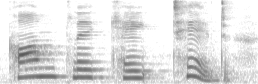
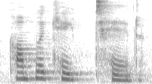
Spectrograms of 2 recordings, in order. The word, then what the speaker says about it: complicated: quantity llamas on guatrau four syllables complicated don't forget the last syllable not complicate complicated what's the most complicated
